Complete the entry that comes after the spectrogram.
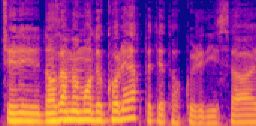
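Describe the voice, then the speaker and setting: A man's dark, mellow voice at a moderate pace, with ordinary pitch variation. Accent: Kurdish. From Syria (Kurdish). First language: Kurdish (speaking French). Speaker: novelist. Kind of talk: radio interview. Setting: radio studio. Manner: hesitant, frequent repetitions.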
